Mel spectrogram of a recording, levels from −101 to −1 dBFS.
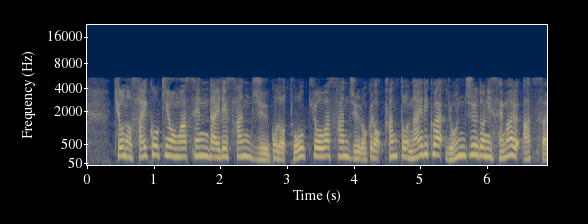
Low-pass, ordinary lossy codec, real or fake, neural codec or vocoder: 5.4 kHz; none; fake; codec, 16 kHz in and 24 kHz out, 2.2 kbps, FireRedTTS-2 codec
